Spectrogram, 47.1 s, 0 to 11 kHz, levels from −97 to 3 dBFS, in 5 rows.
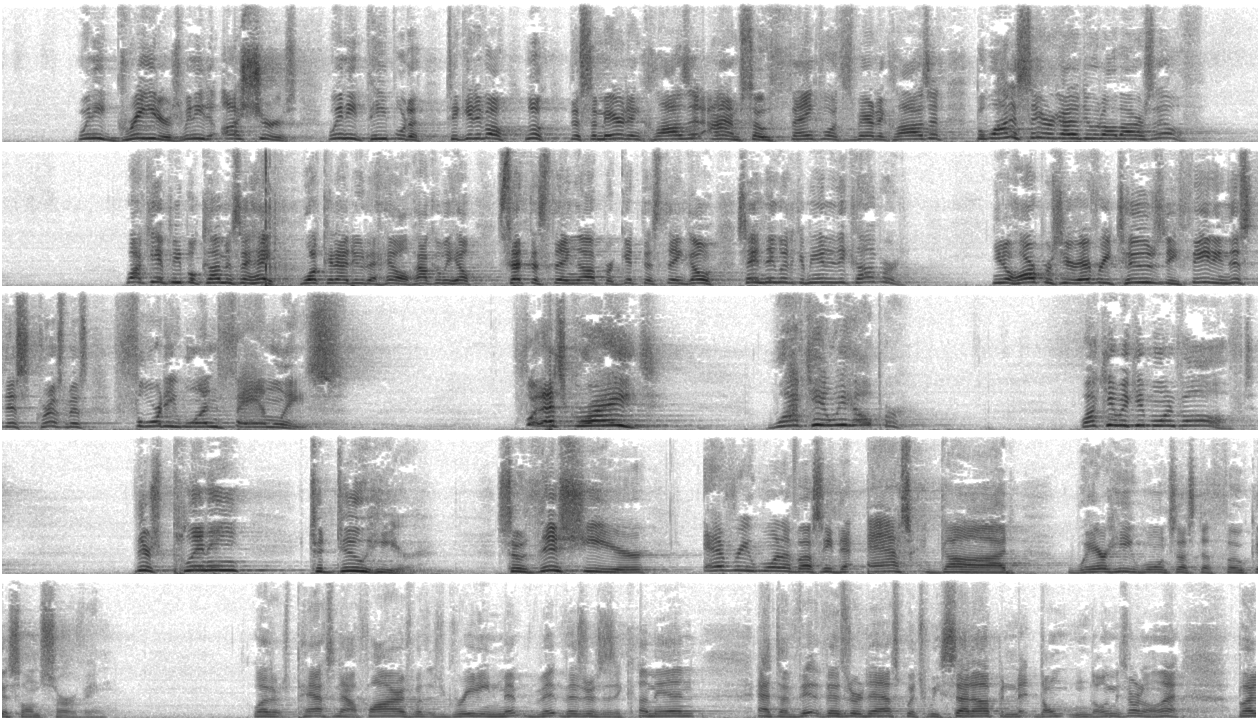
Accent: American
